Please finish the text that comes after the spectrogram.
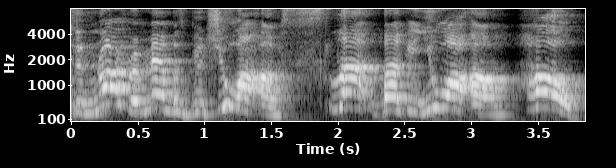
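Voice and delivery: ordinary talk, nothing marked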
